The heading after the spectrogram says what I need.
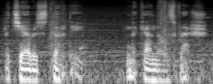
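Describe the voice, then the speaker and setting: A man's voice: extremely low pitch, steady tone, measured pace, vocal fry, heavily acted. A man acting a stern monk jailer in a radio drama, solemn and formal, soothing on the surface and unyielding beneath. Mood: ominous calm. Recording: music bed under the voice.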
